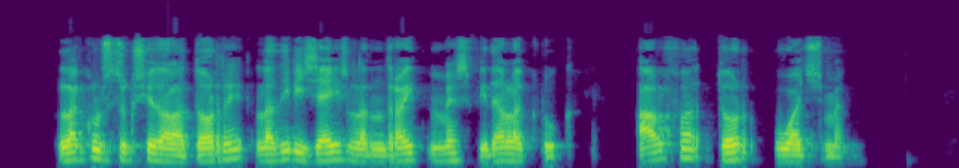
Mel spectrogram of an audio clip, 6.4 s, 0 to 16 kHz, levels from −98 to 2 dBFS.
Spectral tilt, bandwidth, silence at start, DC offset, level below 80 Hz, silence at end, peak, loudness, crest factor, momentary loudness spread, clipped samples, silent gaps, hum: -5 dB/octave; 7.8 kHz; 0.4 s; under 0.1%; -56 dBFS; 0.75 s; 0 dBFS; -16 LUFS; 16 dB; 7 LU; under 0.1%; 4.05-4.24 s; none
